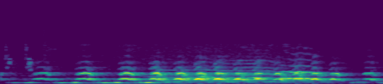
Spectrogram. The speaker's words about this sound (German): Auch im asiatischen Urwald verrät der Gesang der Gibbons so einiges über den, der da gerade tönt.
